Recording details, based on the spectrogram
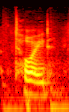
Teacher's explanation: lumbee english speakers share vowel sounds present in the outer banks accent where tide is pronounced toyed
